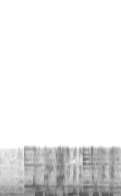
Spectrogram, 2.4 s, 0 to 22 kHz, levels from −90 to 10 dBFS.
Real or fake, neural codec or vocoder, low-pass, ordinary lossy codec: real; none; 5.4 kHz; none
